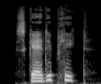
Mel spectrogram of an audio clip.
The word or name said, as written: skattepligt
